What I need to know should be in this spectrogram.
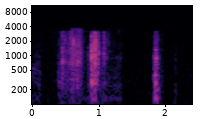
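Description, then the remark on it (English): A deck of cards is shuffled: a rough, papery riffle of about a second, then a brief pause and one short snap as the cards settle. No one speaks. “So I'm going to go ahead and shuffle, my dear, and then let's see what they want to say first, and then I might start to drill down, like I said, with some questions.”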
